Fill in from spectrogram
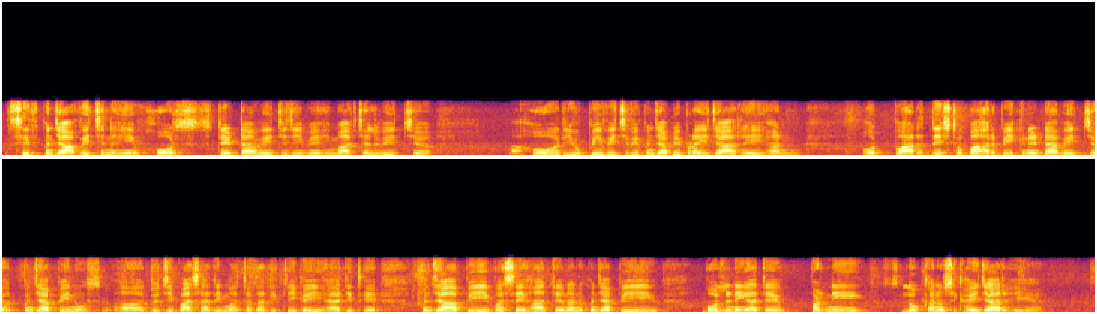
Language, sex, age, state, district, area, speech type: Punjabi, male, 18-30, Punjab, Mohali, urban, spontaneous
